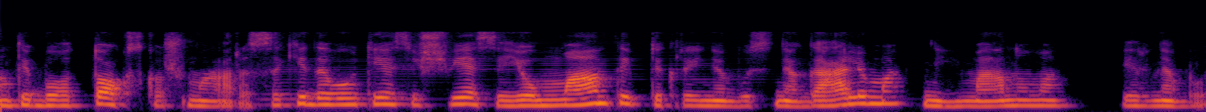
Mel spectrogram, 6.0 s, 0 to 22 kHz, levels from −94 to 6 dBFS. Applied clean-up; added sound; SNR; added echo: neural mask model DeepFilterNet 3.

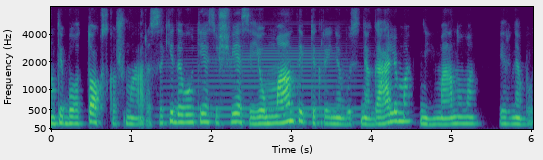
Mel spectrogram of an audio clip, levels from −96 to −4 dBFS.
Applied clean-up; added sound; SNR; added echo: none; Wind instrument, woodwind instrument; 20 dB; none.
